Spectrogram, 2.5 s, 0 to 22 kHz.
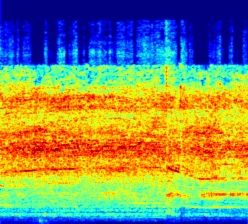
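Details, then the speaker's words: Oster A5 clipper after repair, brushes seated, running at high speed: fast, light, steady high buzz with no rattle or labouring; runs very fast and barely makes any noise, normal. "that sounds beautiful. It barely even makes any noise."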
